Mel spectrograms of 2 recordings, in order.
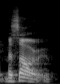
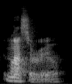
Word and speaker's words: Masaru: Yeah, okay, maybe that's more of a Masako? I never say his name. Masaru, sorry. – Masaru. – I never say his name out loud.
